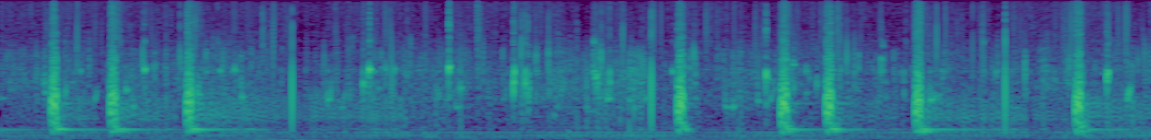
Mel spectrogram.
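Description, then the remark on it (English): Spotfish sounds in a tank: a series of sharp, knocking pops in irregular pairs and singles, each with a brief low hum, over a steady low background drone. “And these are spotfish in a tank.”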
